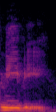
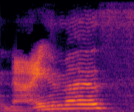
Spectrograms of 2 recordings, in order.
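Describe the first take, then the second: First: The name is said as a short Neev. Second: The name is read out letter by letter. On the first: The speaker calls it right. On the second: The speaker calls it wrong. "nobody ever pronounces it properly"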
